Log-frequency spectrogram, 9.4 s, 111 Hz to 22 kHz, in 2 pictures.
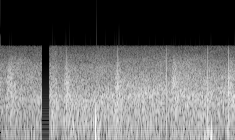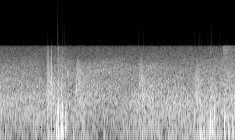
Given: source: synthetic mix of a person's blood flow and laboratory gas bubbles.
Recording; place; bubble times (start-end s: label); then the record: Doppler ultrasound of blood flow; subclavian vein
5.76-6.11 s: bubbles
8.86-9.02 s: bubbles
9.13-9.41 s: bubbles
From the record:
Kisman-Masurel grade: 223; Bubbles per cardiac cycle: several, 3 to 8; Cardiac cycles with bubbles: 10 to 50%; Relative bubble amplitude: loud (0.450 to 0.775); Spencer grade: 2 (many but less than half of the cardiac periods contain bubble signals, singularly or in groups); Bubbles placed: anywhere in the cardiac cycle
